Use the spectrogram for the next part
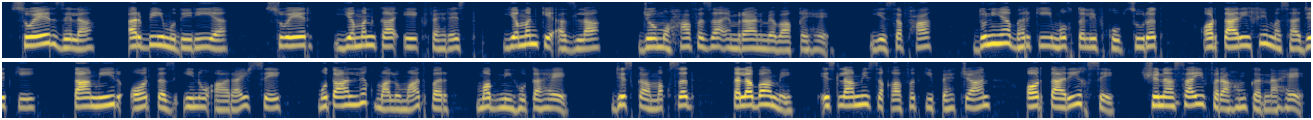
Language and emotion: Urdu, neutral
